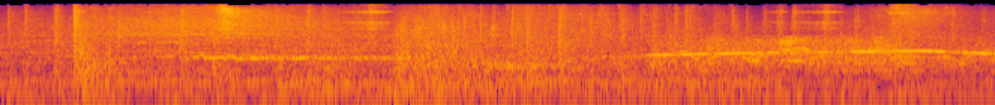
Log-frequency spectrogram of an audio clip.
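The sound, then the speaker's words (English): A car fleeing a police chase is bumped and pitted by a deputy and lurches off the road into a ditch with jolting thumps, engine and road noise roaring steadily while a faint siren wails in the background. “And he's sent soaring off the road and into the ditch.”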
